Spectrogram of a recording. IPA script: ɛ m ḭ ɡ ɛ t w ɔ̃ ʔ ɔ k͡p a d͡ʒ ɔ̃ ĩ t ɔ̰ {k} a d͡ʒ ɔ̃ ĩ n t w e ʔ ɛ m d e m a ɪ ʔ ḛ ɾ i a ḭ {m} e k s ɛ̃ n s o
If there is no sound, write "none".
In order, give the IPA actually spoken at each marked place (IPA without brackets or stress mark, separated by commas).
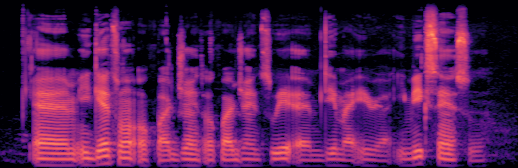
k͡p, m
